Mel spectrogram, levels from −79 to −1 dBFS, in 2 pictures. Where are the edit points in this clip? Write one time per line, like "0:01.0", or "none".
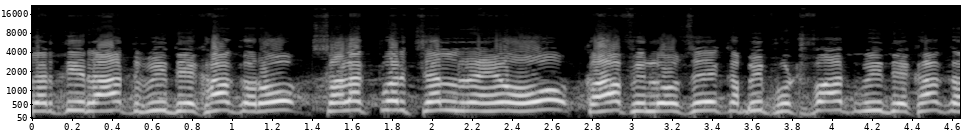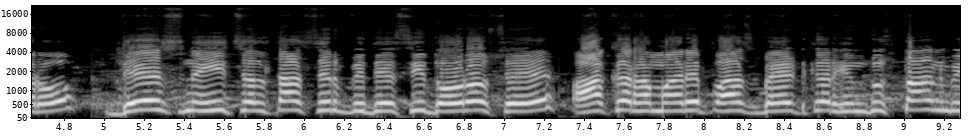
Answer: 0:01.4
0:02.7
0:05.0
0:07.3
